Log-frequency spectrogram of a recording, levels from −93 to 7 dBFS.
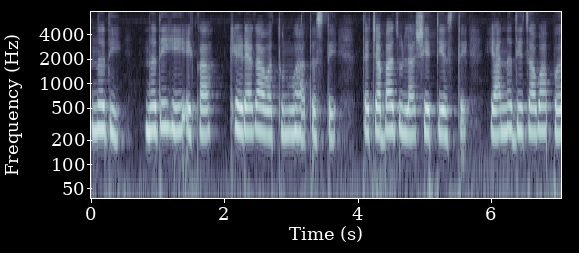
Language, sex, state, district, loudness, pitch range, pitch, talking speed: Marathi, female, Maharashtra, Pune, -17 LUFS, 235-260 Hz, 245 Hz, 110 wpm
